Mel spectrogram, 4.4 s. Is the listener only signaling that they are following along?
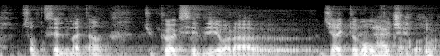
No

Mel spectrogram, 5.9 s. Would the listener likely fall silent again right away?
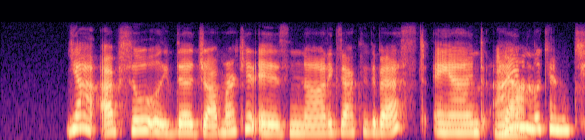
Yes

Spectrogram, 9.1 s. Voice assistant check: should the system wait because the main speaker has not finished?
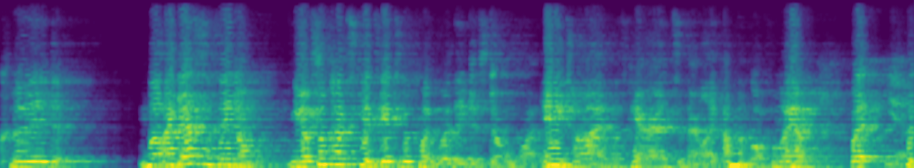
Yes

